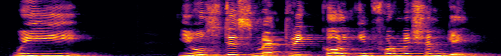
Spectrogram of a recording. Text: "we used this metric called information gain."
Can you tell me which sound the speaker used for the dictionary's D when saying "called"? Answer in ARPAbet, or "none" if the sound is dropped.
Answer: none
